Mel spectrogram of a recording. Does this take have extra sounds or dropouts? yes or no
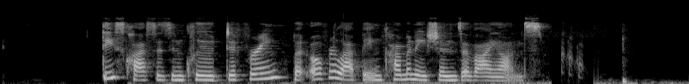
yes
